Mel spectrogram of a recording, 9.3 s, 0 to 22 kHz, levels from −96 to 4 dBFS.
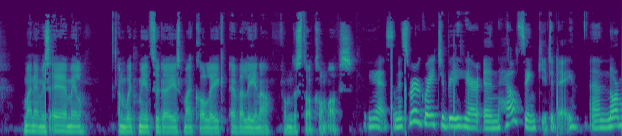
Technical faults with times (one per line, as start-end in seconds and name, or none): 0.68-0.70 loud pop
5.88-6.10 loud pop
6.81-7.05 loud pop
8.36-8.38 loud pop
